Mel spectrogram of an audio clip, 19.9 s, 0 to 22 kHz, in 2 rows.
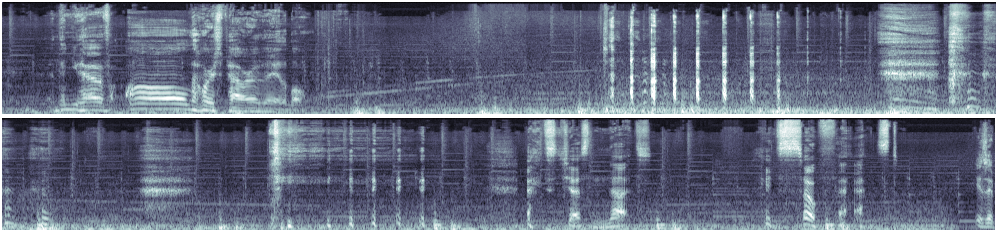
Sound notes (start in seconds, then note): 6.0 laughing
